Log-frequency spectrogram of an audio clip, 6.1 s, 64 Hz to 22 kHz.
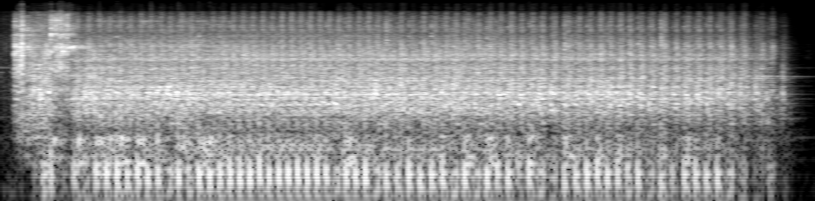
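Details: Freshly built Predator 212 Hemi single-cylinder engine with aftermarket cam and aluminum flywheel, on its first run; lumpy, cammy, uneven beat that stumbles and sags near stalling, possibly fuel-starved. Rough running, near stalling.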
